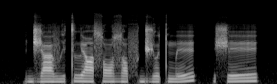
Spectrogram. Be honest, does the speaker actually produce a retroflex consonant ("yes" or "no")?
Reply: no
